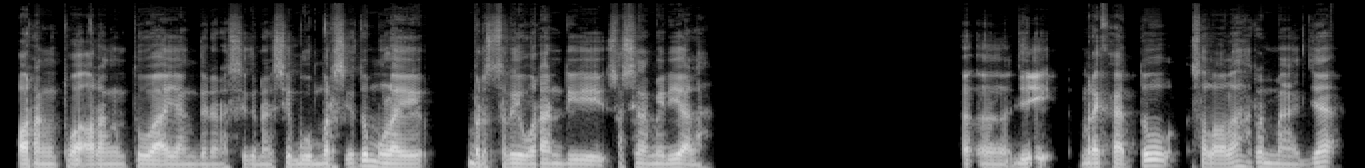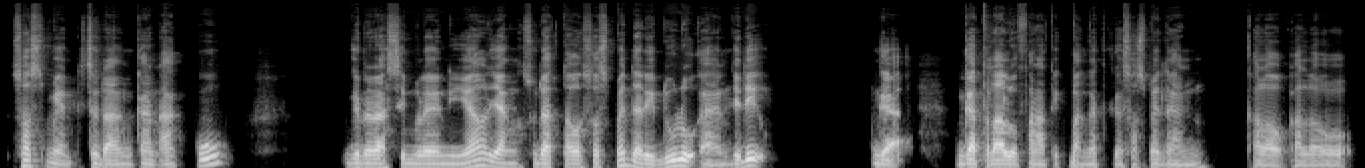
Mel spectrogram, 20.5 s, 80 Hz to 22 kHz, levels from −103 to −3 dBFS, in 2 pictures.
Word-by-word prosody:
orang 95 -1 +4
tua-orang 90 0 +2
tua 95 -2 +5
yang 90 0 -1
generasi-generasi 90 0 -4
boomers 95 +2 0
itu 100 - +3
mulai 100 -6 +4 0.4
berseliweran 100 0 +1
di 95 -2 0
sosial 100 -2 -3
media 95 -1 +3
lah. 85 0 -8 1.9
Heeh. 90 -1 -2
Jadi, 335 - +2 0.3
mereka - - +2
tuh 140 0 +2
seolah-olah 105 +6 0
remaja 100 +1 -1 0.3
sosmed, 135 -4 -3
sedangkan 90 +1 -2
aku, 150 - -1 0.9
generasi 100 0 +1
milenial 95 +7 +1
yang 100 -3 +1
sudah 100 -1 +1
tahu 95 0 +1
sosmed 135 +10 -2
dari 95 -7 +4
dulu 125 +10 +5
kan, 85 0 -4
jadi - - +4 0.9
enggak - - +2 0.4
enggak - - +3
terlalu 90 0 +5
fanatik 85 0 -5
banget - - -4
ke - - -6
sosmed 95 - -6
kan, 85 0 -6 0.4
kalau 80 -2 -2
kalau 80 0 -5
95 Hz, 125 wpm, -25 LUFS, 90-100 Hz, 1.9 s, tua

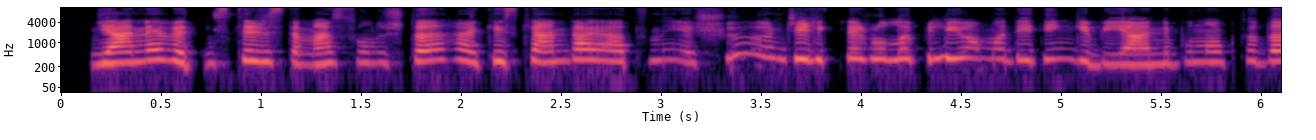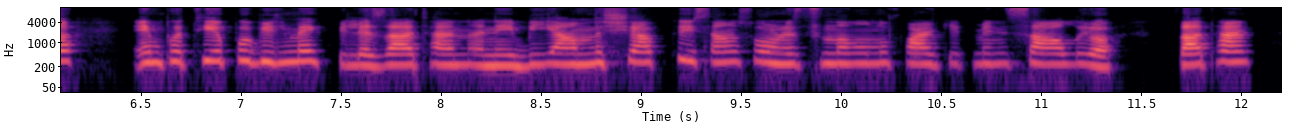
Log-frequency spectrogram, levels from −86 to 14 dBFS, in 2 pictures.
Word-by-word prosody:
Yani, 265 +4 +7
evet, 290 -5 +2
ister 255 +5 +1
istemez 260 -3 0
sonuçta 270 +4 0
herkes 285 -2 -1
kendi 290 +1 +3
hayatını 305 -1 0
yaşıyor. 315 - -9
Öncelikler 335 -2 +1
olabiliyor 340 +1 -1
ama 340 -1 -7
dediğin 325 +2 -4
gibi, 240 -6 -1
yani, 235 +1 +2
bu 275 - -11
noktada 290 +1 -1 0.3
empati 280 +3 0
yapabilmek 285 -1 -1
bile 225 -1 -2
zaten, 230 +1 +2
hani, 220 -2 -3
bir 230 - -6
yanlış 245 +3 -1
yaptıysan 270 0 -1
sonrasından 250 -2 -4
onu 250 +1 -8
fark 245 -2 -1
etmeni 245 +1 -13
sağlıyor. 240 -4 0 0.4
Zaten 275 +4 +6
270 Hz, 150 wpm, -22 LUFS, 245-300 Hz, 0.4 s, Yani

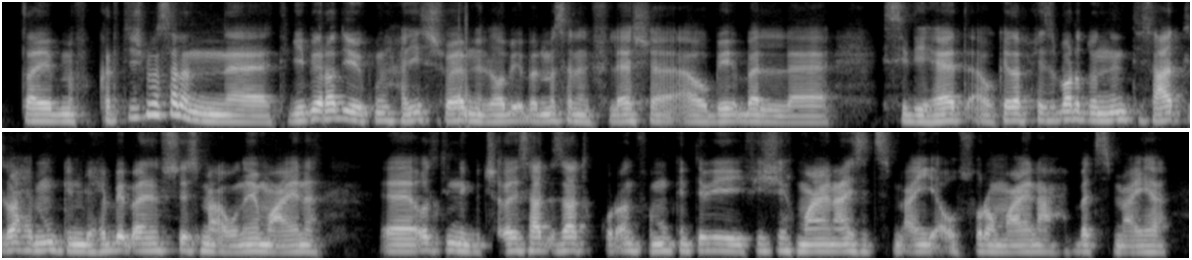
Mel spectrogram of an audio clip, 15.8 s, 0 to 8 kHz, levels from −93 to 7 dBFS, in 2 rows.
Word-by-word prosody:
طيب 115 -1 +4
ما 115 - +1
فكرتيش 125 - -7
مثلًا 115 - +4
تجيبي 120 +9 +1
راديو 150 -4 +4
يكون 125 +1 -4
حديث 130 +3 -2
شوية 125 -2 +3
من 120 - +2
اللي 110 0 -1
هو 110 - +2
بيقبل 115 -1 -1
مثلًا 120 -1 -1
الفلاشة، 110 +2 -2
أو 105 -1 -1
بيقبل 110 -2 -1 0.6
سيديهات 115 +2 +1
أو 105 - -4
كده، 125 +2 +4
بحيث 125 0 -5
برضه 140 0 +2
إن 125 +1 +2
أنتِ 140 0 -2
ساعات 130 +3 +3
الواحد 130 0 +1
ممكن 125 -3 +1
بيحب 115 +3 -2
يبقى 120 -1 +2
نفسه 120 +1 -4
يسمع 120 -3 -1
أغنية 105 +3 0
معيّنة، 105 0 +1 0.4
آآ، 115 0 +3
قُلتِ 125 0 -2
إنك 120 -4 0
بتشغلي 110 +3 -2
ساعات 125 +1 +2
إذاعة 125 +2 +2
القرآن 125 -1 -6
فممكن 115 0 -4
تبقي 120 -2 -1
في 115 +1 -9
شيخ 115 0 -7
معيّن 115 0 +3
عايزة 110 -1 0
تسمعيه، 105 +1 -4
أو - - -5
سورة 110 -1 -3
معيّنة 105 0 0
حابة 105 +2 -6
تسمعيها. 105 0 -4
115 Hz, 195 wpm, -24 LUFS, 110-125 Hz, 0.6 s, طيب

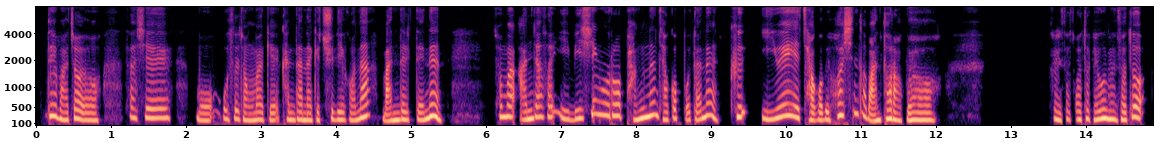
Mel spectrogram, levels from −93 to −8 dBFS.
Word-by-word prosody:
네 285 -1 +3
맞아요. 185 -4 0 0.4
사실 235 -1 0 0.3
뭐 175 -4 -3
옷을 210 -1 -3
정말 180 0 -1
이렇게 180 0 -4
간단하게 185 -2 0
줄이거나 190 - 0
만들 180 +4 +2
때는 195 +5 +3 0.7
정말 265 -2 +2
앉아서 255 +7 +1
이 215 -6 -1
미싱으로 290 - 0
박는 250 +10 +3
작업보다는 210 - -1
그 265 +6 +1 0.2
이외의 240 +5 +2
작업이 185 0 0
훨씬 300 - 0
더 285 -6 -3
많더라고요. 180 -1 +2 1.5
그래서 200 -2 -2
저도 200 +2 -2
배우면서도 205 +3 +3
205 Hz, 275 characters per minute, -23 LUFS, 185-255 Hz, 1.5 s, 네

